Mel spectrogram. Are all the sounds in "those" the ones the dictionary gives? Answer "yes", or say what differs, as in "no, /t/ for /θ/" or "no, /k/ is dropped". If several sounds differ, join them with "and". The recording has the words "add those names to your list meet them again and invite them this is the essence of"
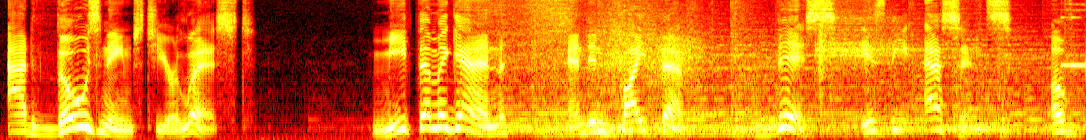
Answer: yes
